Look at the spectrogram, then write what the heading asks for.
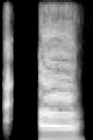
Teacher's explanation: আর একটু কণ্ঠে চাপ দিয়ে আমরা উচ্চারণ করব, এটা হলো কণ্ঠবর্ণ এবং হলক থেকে উচ্চারিত হবে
